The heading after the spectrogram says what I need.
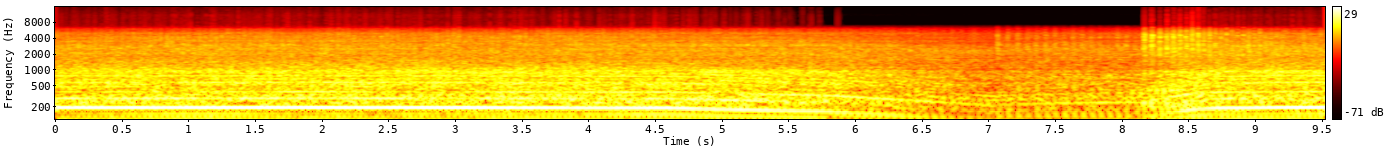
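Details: John Deere 14SE mower, Kawasaki FC150V engine, started cold with choke on, camcorder set on top of the engine: steady, even single-cylinder idle thump that sags briefly then picks back up cleanly; normal idle.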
